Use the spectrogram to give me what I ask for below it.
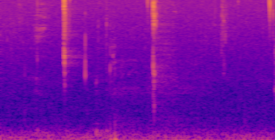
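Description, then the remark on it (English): Someone chews a Pocky ghost pepper potato chip, giving off several sharp, crisp crunches at an irregular pace over a low, steady rumble, with no talking. “So yeah, so there were two Reese's Ghost peanut butter cups, and then a Pocky ghost pepper chip, which it's not as hot as a ghost pepper, but it still has some kick to it.”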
